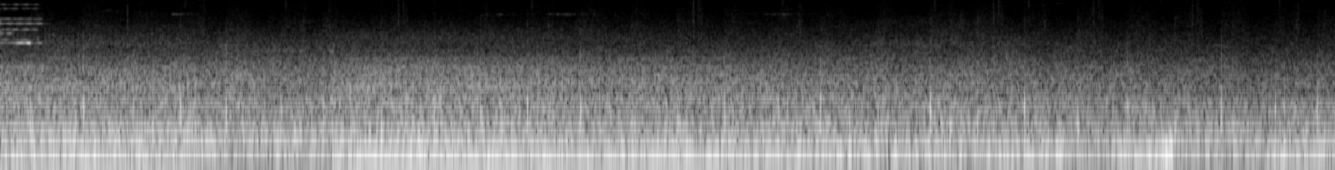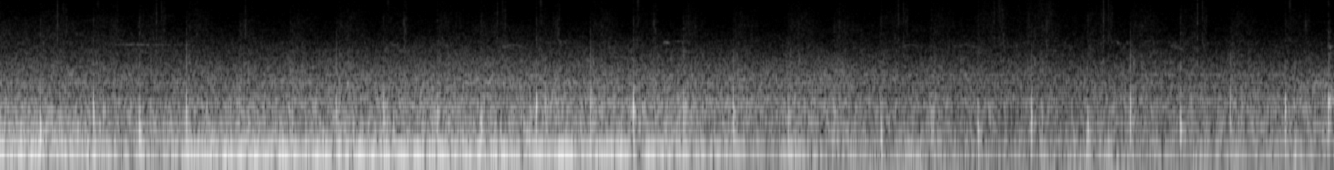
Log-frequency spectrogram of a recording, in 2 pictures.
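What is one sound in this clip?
Traffic hums and rumbles steadily nearby.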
